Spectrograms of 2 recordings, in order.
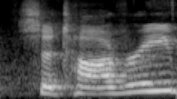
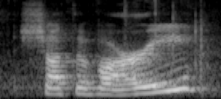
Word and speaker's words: Shatavari: it but i um for a while was pronouncing it um chatawari but i guess it's shatavari and that's an ayurvedic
